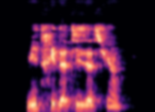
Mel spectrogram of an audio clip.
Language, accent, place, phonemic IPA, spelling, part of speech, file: French, France, Lyon, /mi.tʁi.da.ti.za.sjɔ̃/, mithridatisation, noun, LL-Q150 (fra)-mithridatisation.wav
- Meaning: 1. mithridatism; slow immunization (to a toxin) by repeated ingestion of increasing doses 2. desensitization (to a thing) by repeated exposure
